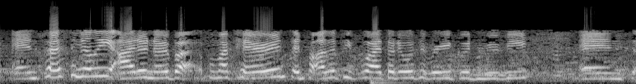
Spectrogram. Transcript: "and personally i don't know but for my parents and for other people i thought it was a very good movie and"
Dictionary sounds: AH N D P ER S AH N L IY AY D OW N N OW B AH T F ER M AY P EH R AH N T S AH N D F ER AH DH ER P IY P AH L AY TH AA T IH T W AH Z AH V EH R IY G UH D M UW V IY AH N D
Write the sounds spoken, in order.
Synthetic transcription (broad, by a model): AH N P ER S AH N L IY AY D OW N N OW B AH T F ER M AY P EH R AH N T S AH N F ER AH DH ER P IY P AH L AY TH AA T IH T W AH Z AH V EH R IY G UH D M UW V IY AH N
